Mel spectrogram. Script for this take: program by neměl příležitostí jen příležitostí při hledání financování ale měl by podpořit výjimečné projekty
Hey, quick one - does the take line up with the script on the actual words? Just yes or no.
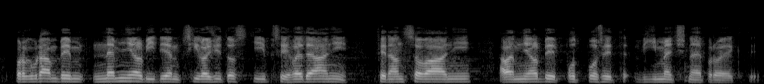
no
